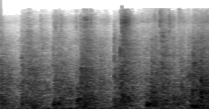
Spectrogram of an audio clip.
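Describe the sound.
Footsteps walking down the stairs to a basement, a steady series of heavy, evenly spaced thuds at a moderate level.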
